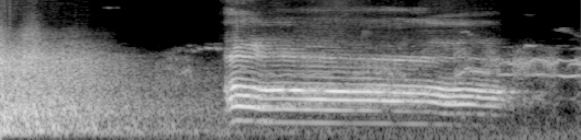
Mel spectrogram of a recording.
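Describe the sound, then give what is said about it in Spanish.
A single gunshot is fired at a hare during a hunt in a radio drama. The sharp, loud crack decays over about a second and is followed by a voice crying out in a long, sustained wail. “Goffy Cruston, hermano de la duquesa, estando Dorian con él, se dispuso a disparar a una liebre.”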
